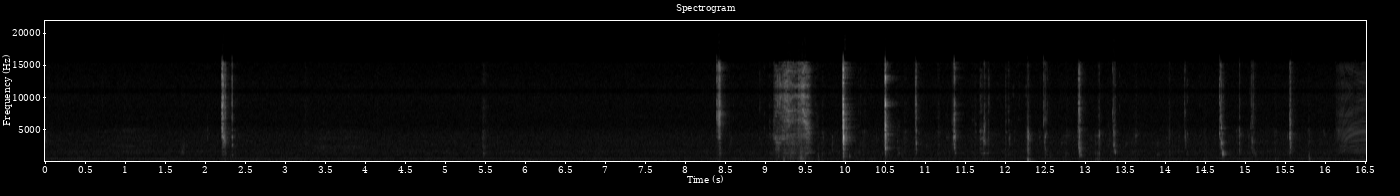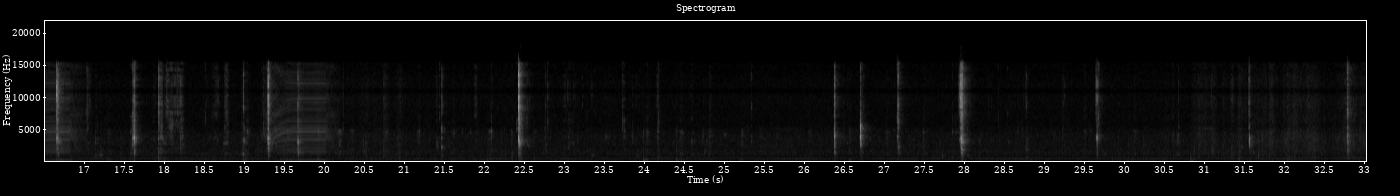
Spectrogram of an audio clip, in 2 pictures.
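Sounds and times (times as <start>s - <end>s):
person chewing food: 8.4s - 33.0s.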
